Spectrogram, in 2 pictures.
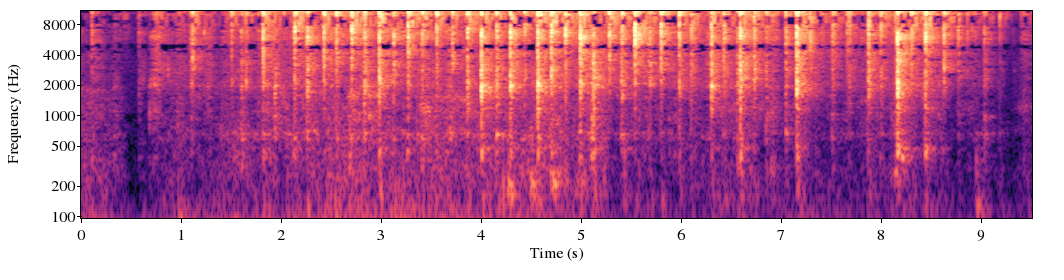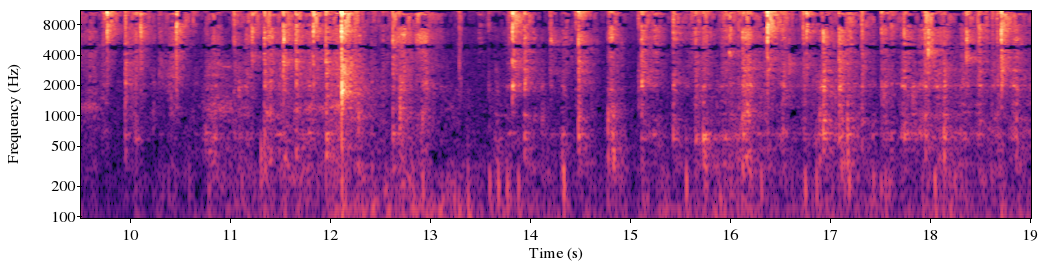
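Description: Pomsky puppy lapping and splashing water in its water bowl: a fast run of small wet clicks, busiest in the first half and thinning out later.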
